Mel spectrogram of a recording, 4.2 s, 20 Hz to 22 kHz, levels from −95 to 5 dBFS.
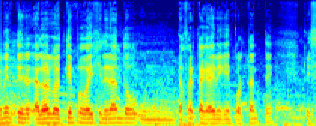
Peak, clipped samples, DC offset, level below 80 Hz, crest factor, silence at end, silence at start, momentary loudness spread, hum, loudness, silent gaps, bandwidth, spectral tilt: -2 dBFS; under 0.1%; under 0.1%; -38 dBFS; 16 dB; 0 s; 0 s; 15 LU; none; -17 LUFS; none; 19.5 kHz; -6.5 dB/octave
